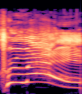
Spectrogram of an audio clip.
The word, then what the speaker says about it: Crumméy: Shaun Crumméy is here.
